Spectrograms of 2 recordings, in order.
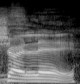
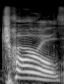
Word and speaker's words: Charles: I pronounced that weird for no reason. I thought this was a fancy form of Charles. Charlet. Herbert. Charlet. No, not at all. Just plain old Charles, like an American.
